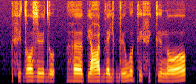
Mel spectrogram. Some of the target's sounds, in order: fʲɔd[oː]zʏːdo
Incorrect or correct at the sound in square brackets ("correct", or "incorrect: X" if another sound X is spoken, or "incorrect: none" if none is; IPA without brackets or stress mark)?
incorrect: ɔː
